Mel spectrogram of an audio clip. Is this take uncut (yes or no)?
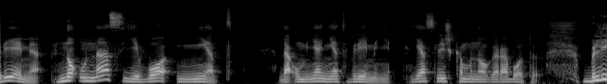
yes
